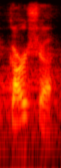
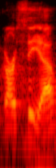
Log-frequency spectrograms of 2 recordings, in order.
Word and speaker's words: Garsha: Thanks, Tom Madsen, for helping us with the pronunciation. Brian Garsha is in 8th place right now in that Dodge Challenger. Sorry about that. Yeah. I called him Garcia.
